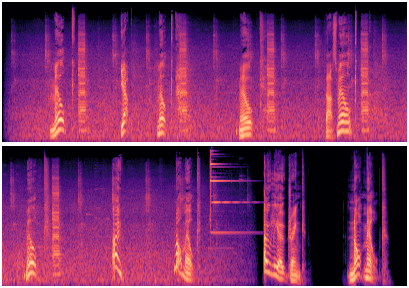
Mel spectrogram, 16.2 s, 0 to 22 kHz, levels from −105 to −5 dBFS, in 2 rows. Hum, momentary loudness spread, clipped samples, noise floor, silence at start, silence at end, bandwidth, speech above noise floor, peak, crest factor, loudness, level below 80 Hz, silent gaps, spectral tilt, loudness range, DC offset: none; 22 LU; under 0.1%; -52 dBFS; 0.5 s; 0.45 s; 19 kHz; 32 dB; -2 dBFS; 22 dB; -21 LUFS; -58 dBFS; 14.31-14.90 s; -4.5 dB/octave; 3 LU; under 0.1%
